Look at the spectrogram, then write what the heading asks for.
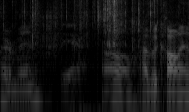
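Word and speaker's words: Germán: Wait, is it actually pronounced Herman? Yeah. Oh, I've been calling him German, though.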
